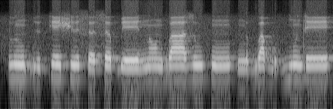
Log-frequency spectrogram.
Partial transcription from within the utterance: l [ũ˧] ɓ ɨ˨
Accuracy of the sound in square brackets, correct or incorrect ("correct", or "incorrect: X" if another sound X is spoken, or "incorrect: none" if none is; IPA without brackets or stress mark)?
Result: correct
